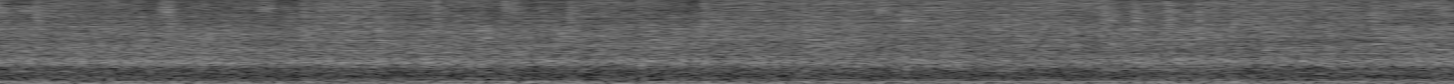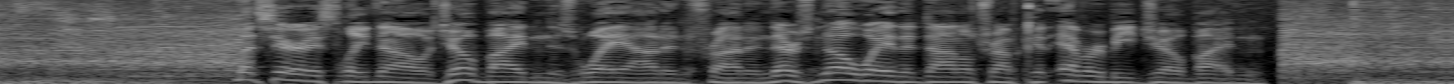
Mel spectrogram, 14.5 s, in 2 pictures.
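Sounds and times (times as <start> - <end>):
rock music blaring: 0.0 - 8.5, 13.7 - 14.5
arena crowd cheering: 0.0 - 9.2, 13.7 - 14.5
speech: 8.5 - 13.8.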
